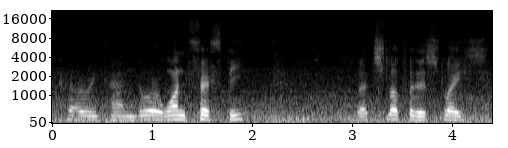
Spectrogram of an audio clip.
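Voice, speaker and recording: Over noticeable background noise, a man with a New York accent talks in a fairly high pitch with flat, monotone intonation. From New York City. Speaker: walking tour live streamer. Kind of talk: live stream walking tour. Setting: outdoors on city streets. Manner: casual, chatty.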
